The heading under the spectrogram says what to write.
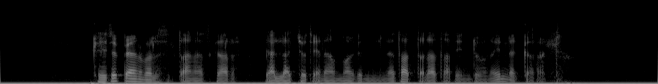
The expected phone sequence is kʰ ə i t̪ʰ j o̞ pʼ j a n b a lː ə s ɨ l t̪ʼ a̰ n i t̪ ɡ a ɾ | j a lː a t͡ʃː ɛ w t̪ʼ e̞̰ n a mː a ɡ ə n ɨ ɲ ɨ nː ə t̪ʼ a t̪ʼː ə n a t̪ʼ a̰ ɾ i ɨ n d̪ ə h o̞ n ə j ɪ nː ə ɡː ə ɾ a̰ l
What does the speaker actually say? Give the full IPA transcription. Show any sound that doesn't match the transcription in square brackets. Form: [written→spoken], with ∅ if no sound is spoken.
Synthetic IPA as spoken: kʰ ə i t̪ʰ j o̞ pʼ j a n b a [lː→l] ə s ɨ l t̪ʼ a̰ n [i→a] t̪ ɡ a ɾ | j a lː a t͡ʃː ɛ w t̪ʼ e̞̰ n a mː a ɡ ə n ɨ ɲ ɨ nː ə [t̪ʼ→t̪] a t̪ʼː ə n a t̪ʼ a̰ ɾ i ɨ n d̪ ə h o̞ n ə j ɪ nː ə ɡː ə ɾ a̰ l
